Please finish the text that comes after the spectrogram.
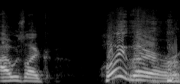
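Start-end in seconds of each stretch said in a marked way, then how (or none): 1.0-1.8 put-on, cartoonish southern accent. Recalling how they greeted someone, cartoon voice. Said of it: "It's like a cartoon".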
